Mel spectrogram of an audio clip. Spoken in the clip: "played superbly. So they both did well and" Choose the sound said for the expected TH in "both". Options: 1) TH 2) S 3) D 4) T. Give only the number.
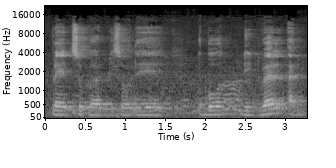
4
